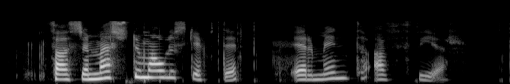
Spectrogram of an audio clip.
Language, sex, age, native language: Icelandic, female, 12, Icelandic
